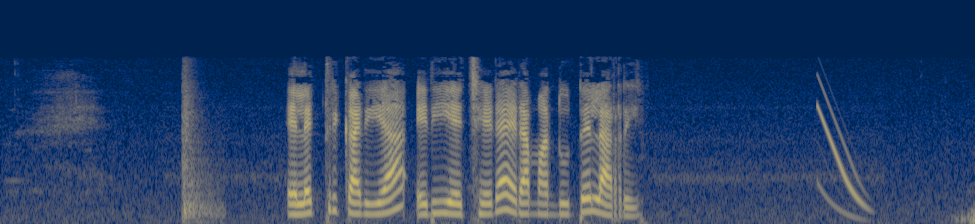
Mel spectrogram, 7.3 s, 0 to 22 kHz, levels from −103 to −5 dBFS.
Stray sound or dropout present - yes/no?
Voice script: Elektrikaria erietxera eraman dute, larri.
yes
